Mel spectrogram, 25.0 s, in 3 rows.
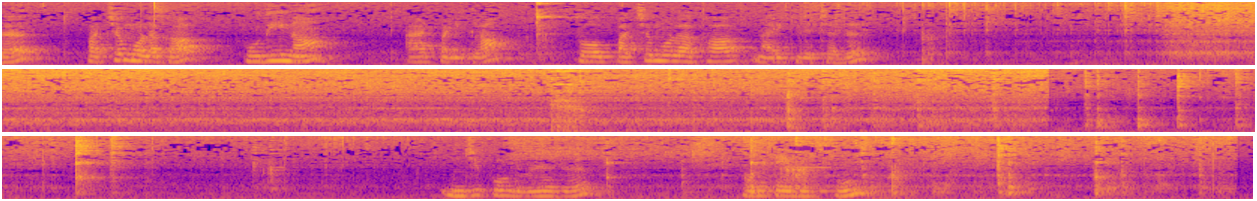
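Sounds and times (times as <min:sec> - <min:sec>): onions sizzling in hot oil: 0:00.0 - 0:25.0
steel spoon scraping a pan: 0:20.1 - 0:25.0.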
